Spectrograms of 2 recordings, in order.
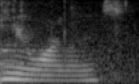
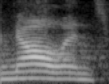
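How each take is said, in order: First: The name is pronounced in full, syllable by syllable. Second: The name is clipped in the local accent. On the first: The speaker calls it wrong. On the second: The speaker calls it right.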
